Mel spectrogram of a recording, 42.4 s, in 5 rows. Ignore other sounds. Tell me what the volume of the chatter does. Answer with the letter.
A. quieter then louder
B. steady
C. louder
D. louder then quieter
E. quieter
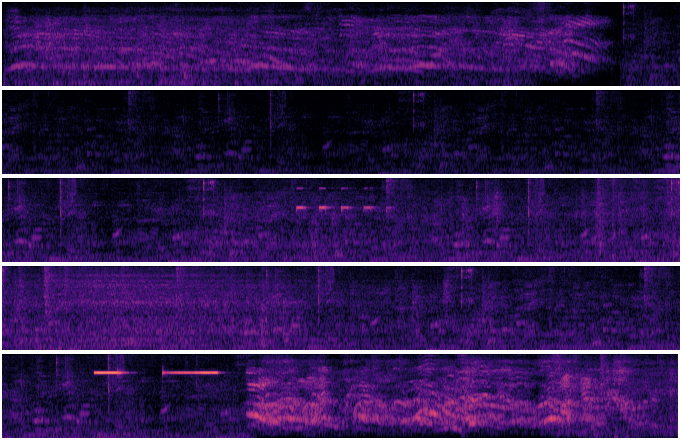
A.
